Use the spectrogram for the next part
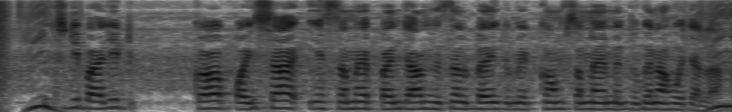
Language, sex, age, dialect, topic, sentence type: Bhojpuri, male, 18-24, Northern, banking, statement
